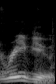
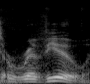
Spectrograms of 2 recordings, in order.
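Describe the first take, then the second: First: The first syllable sounds like 'ree'. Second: The first syllable sounds like 'rih'. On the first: This is the speaker's own habitual way. "I've always said review" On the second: This is how everyone else says it. "everybody tells me it's review"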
